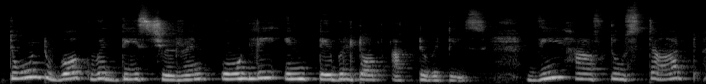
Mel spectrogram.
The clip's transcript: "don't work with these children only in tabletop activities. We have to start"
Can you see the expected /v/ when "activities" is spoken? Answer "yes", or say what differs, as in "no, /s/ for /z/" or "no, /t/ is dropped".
yes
